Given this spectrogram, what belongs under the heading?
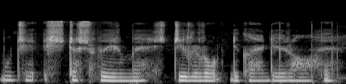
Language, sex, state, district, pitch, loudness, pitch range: Hindi, female, Arunachal Pradesh, Lower Dibang Valley, 180 Hz, -19 LUFS, 175-190 Hz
